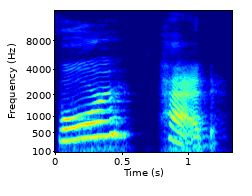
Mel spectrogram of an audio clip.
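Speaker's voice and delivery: "Forehead" drawn out very slowly, each syllable clear; slow model pronunciation. Shown as a demonstration. Teacher to pupils, modelling the word: very slow and clear. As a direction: say "Forehead" slowly for the class to copy. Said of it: "Let's try to pronounce it with me".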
